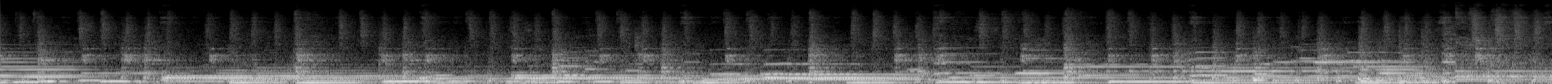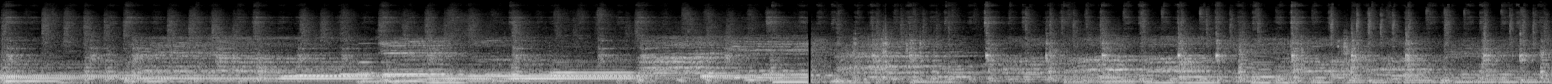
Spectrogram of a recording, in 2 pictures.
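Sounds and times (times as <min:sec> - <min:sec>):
moving bass line: 0:00.0 - 0:31.0
steady percussion beating: 0:00.0 - 0:31.0
choir singing a hymn: 0:11.7 - 0:31.0.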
